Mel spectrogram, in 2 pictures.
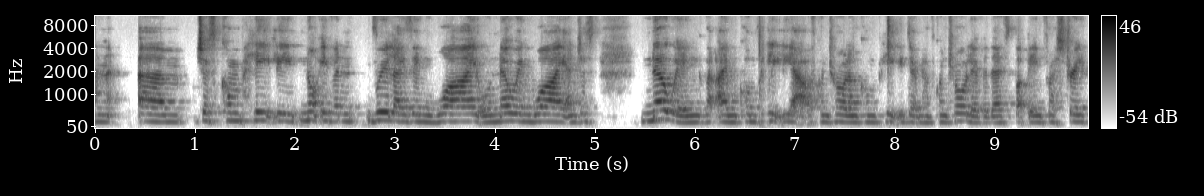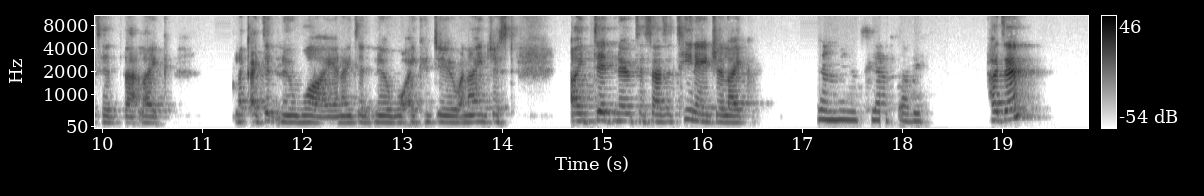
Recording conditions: video call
